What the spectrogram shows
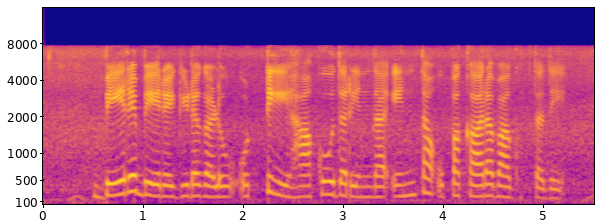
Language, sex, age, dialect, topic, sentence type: Kannada, female, 18-24, Coastal/Dakshin, agriculture, question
